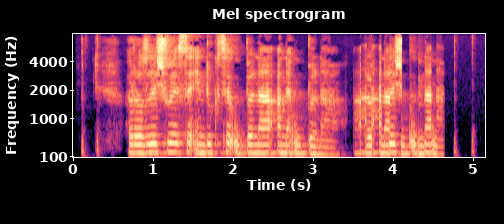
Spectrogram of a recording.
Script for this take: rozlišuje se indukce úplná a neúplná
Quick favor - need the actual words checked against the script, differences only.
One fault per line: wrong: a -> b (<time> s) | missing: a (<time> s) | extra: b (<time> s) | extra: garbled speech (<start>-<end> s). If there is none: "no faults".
extra: garbled speech (3.5-4.6 s)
